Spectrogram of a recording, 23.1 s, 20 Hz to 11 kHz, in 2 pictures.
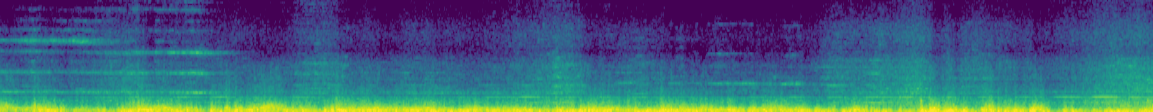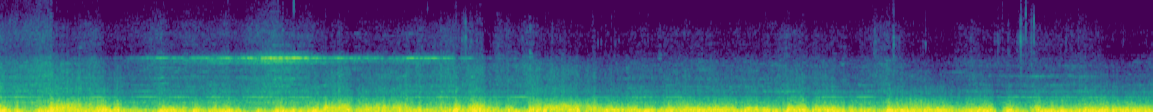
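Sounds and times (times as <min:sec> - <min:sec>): train rumbling past: 0:00.0 - 0:23.0
thin high squeal: 0:00.1 - 0:02.4, 0:13.0 - 0:16.2.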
